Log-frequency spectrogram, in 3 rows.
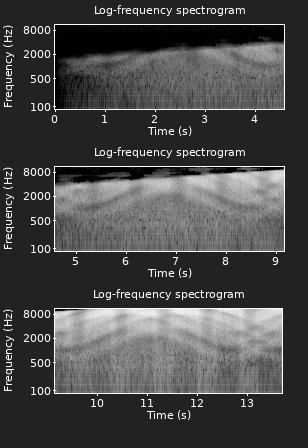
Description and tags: Noise Rising 02
A noise rising.
Ambiance, Ambience, Ambient, AmbientPsychedelic, FX, Noise, Processed, Rising, Sci-fi, Trance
